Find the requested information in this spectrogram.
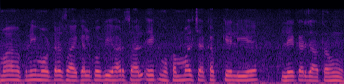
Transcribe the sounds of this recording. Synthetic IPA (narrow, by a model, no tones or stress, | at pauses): mɛ̃ːɐpnimoːʈəɾsaːɪkəlkobʱiɦɐɾsaːleːkmʊkəmːəlt͡ʃɛːkəpkelie | leːkəɾd͡ʒaːt̪aɦũː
